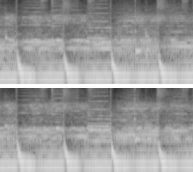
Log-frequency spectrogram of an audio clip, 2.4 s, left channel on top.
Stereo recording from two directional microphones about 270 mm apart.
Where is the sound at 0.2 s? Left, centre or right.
Centre.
